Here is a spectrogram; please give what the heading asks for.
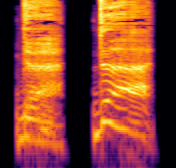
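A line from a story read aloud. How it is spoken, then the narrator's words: Ecstatic wail. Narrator (Russian): завопил Бальдр, словно испытывая неземное наслаждение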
